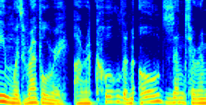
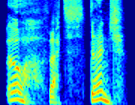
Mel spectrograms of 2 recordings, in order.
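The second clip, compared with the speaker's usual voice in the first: disgusted; 8 semitones higher, much slower than usual. Acted. Disgust at smell.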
